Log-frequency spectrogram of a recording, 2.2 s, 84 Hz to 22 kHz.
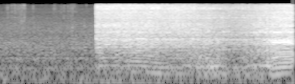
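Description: Cordless power tool running on the fan shroud's lower T30 Torx bolt, starting suddenly about two-thirds of a second in and running on loudly, its motor pitch shifting as it spins.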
